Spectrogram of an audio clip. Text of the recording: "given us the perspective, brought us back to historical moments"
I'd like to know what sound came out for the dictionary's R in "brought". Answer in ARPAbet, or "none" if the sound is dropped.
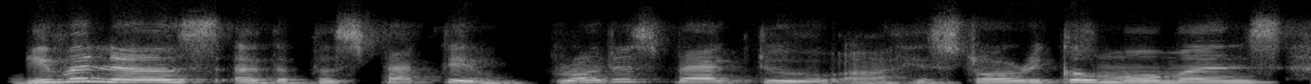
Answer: R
